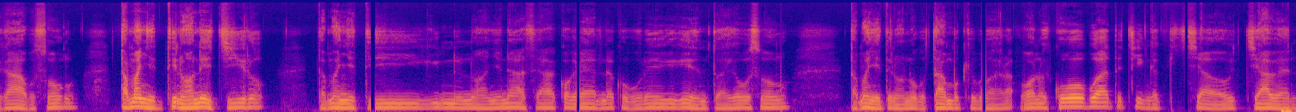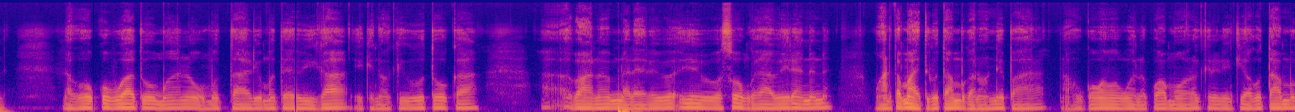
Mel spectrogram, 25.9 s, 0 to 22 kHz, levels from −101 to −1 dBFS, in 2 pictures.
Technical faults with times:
1.71 gap between stream segments
3.70-3.75 gap between stream segments
5.76-5.80 gap between stream segments
7.81 gap between stream segments
9.82-9.86 gap between stream segments
11.84-11.88 gap between stream segments
13.89 gap between stream segments
15.90-15.93 gap between stream segments
19.15-19.34 phantom power thump

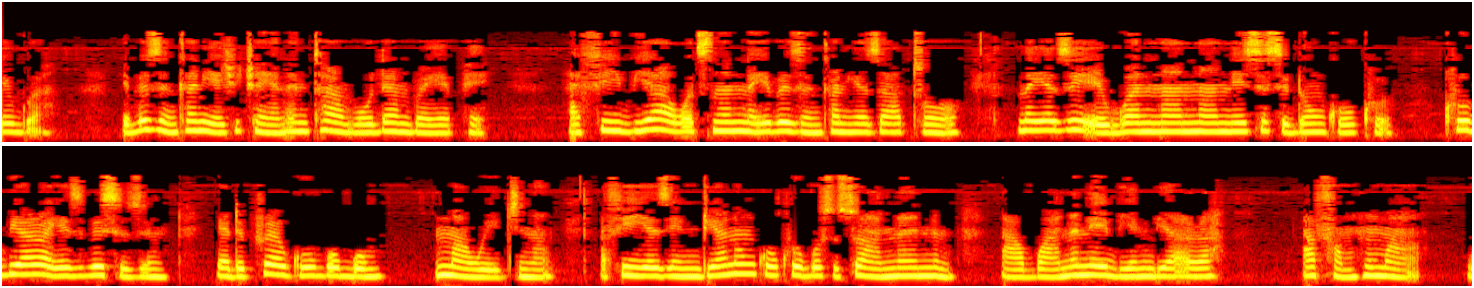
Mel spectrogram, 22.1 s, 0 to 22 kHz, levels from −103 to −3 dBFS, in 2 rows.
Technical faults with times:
0.00-22.05 AAC compression

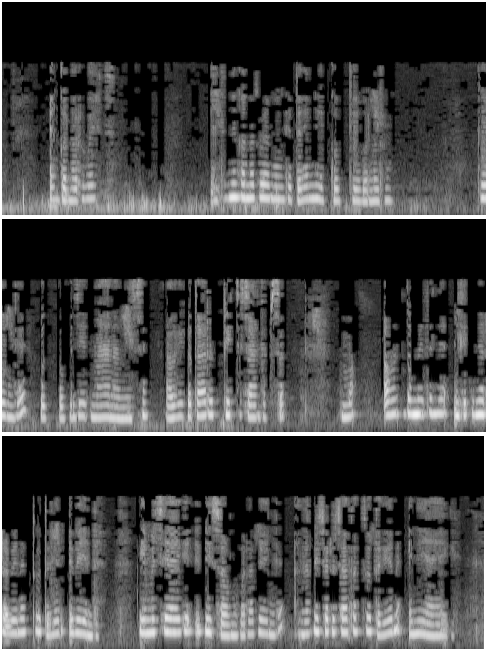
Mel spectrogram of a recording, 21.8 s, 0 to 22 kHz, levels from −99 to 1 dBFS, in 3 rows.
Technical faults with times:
0.00-21.76 AAC compression

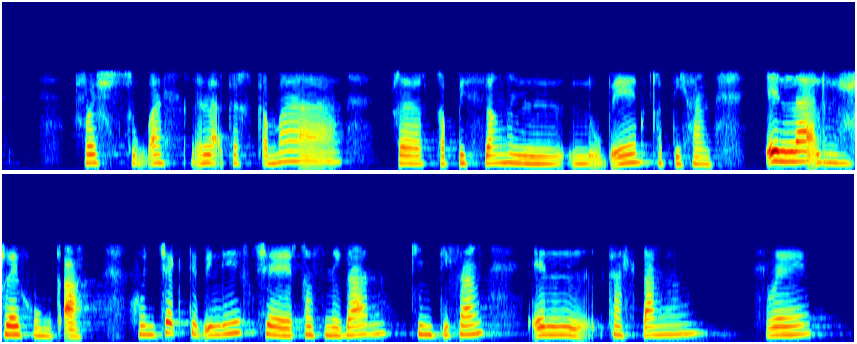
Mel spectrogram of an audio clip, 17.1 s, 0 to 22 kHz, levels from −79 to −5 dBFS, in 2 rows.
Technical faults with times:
none

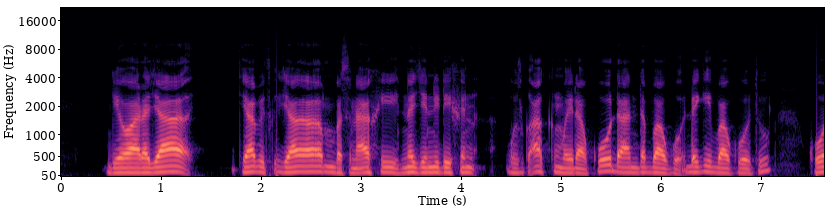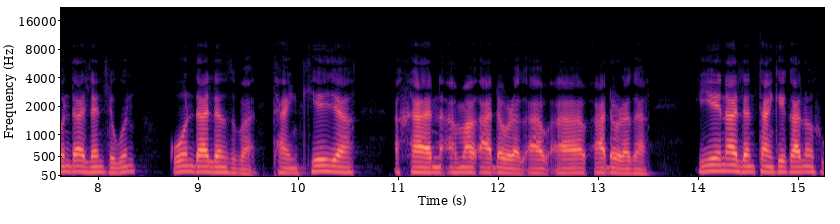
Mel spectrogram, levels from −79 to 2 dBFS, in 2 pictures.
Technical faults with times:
2.15 DC step
7.55 DC step

